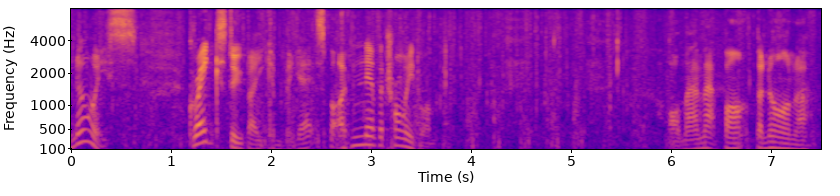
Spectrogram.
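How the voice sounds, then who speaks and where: Over a noisy background, a man with a lowish voice talks casually to viewers during a game stream. He rambles across topics, calls his chat "boys," and keeps eating as he speaks, at times with his mouth full.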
